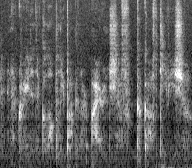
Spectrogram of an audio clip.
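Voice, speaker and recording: Whispering at a fairly quick pace amid noticeable background noise. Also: woman. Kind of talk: travel guide reading. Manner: whispered, soft-spoken.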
